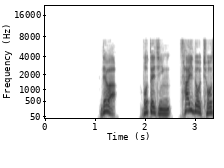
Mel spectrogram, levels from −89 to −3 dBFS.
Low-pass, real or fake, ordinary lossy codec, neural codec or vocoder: 7.2 kHz; real; none; none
